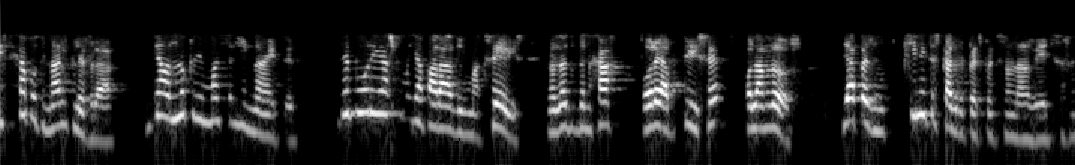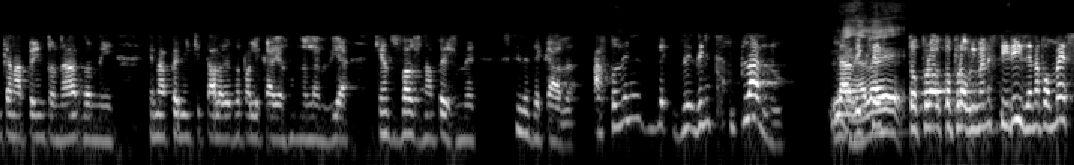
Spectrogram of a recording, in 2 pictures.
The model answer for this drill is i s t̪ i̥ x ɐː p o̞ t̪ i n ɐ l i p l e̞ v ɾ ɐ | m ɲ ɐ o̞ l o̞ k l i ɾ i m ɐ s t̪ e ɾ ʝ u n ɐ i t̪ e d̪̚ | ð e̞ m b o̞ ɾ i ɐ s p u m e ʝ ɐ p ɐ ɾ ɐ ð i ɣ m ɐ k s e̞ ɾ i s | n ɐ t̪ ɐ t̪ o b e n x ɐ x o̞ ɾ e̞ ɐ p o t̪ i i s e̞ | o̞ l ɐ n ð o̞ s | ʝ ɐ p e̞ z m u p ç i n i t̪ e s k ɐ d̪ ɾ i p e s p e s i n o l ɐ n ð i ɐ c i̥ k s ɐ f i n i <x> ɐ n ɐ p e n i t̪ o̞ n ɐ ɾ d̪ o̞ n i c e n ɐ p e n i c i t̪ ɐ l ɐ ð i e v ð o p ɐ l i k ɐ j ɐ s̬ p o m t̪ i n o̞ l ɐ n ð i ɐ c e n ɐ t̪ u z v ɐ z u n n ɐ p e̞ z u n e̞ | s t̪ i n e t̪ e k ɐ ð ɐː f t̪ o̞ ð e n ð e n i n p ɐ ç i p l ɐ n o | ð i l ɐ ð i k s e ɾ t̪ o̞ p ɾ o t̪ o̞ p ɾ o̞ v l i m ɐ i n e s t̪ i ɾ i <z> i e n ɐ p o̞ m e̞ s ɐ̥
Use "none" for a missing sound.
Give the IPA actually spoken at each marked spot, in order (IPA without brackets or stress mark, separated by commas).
k, z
